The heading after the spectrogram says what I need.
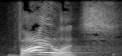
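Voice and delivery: high, loud cry of violence. Acted. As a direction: sound the alarm from the pulpit. Preacher crying out the word.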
